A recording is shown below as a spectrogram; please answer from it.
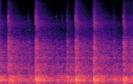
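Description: Unmuffled rack tom with a two-ply Remo Pinstripe batter head, struck with drumsticks: several quick hits at uneven spacing, each with a ringy tone that rings out, from a drum tuned with the resonant (bottom) head tighter than the batter head.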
